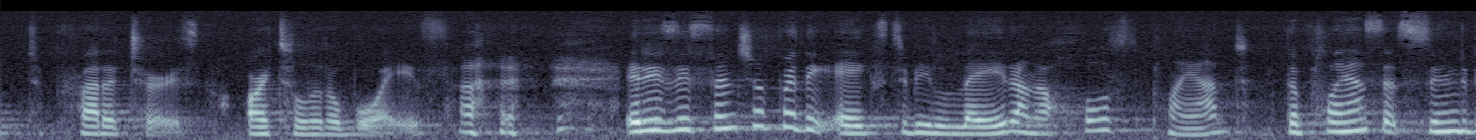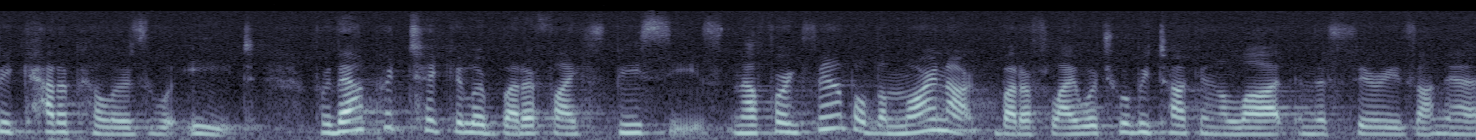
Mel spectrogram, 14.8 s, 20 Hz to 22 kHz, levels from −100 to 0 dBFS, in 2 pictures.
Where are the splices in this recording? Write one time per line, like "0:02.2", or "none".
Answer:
0:06.4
